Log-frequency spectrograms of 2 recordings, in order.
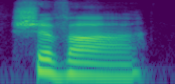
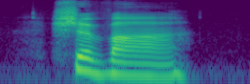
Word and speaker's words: shva: The word that gives us schwa is spelled S-H-V-A, and is properly pronounced Shiva, Shiva. A listener named Bruce Zuckerman describes it as meaning nothingness or something of no value.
